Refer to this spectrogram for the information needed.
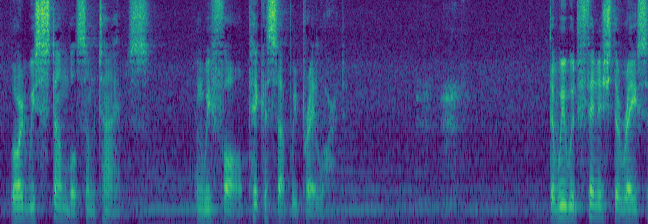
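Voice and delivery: low, unhurried prayer with long pauses; pastoral prayer. Real, not acted. Pastor praying for the weary, low reverent prayer. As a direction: pray earnestly, phrase by phrase.

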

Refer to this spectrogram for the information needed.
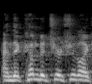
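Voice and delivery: normal talking voice

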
